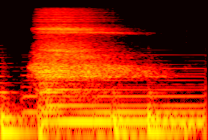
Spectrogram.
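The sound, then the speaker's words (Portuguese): A single deep breath during a guided breathing and meditation exercise: a soft, airy rush of breath lasting about a second and a half, heard alone without talk. “A seguir, inspira e expira.”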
